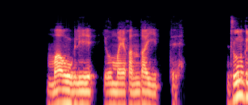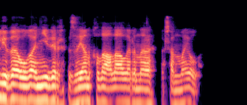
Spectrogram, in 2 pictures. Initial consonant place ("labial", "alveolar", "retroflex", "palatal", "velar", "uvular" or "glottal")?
labial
